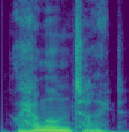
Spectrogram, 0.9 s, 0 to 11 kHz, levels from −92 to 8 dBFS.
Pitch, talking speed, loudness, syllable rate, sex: 95 Hz, 280 wpm, -17 LUFS, 6.5 syllables/s, male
